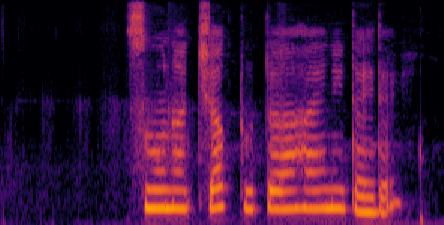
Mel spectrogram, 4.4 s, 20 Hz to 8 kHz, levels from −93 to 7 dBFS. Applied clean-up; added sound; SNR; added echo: neural separator model SepFormer DNS4.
